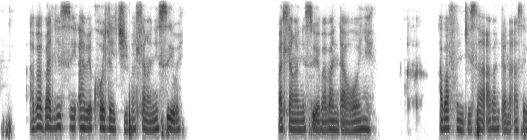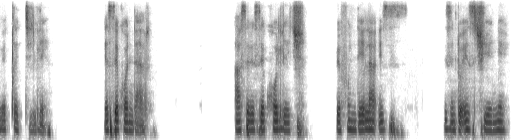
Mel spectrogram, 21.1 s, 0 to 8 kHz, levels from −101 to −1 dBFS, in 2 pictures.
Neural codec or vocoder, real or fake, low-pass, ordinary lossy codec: none; real; 7.2 kHz; Opus, 24 kbps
